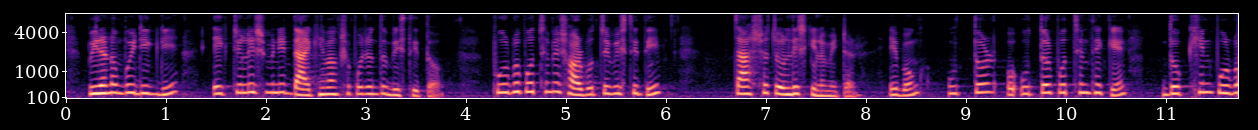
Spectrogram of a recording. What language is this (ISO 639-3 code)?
ben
